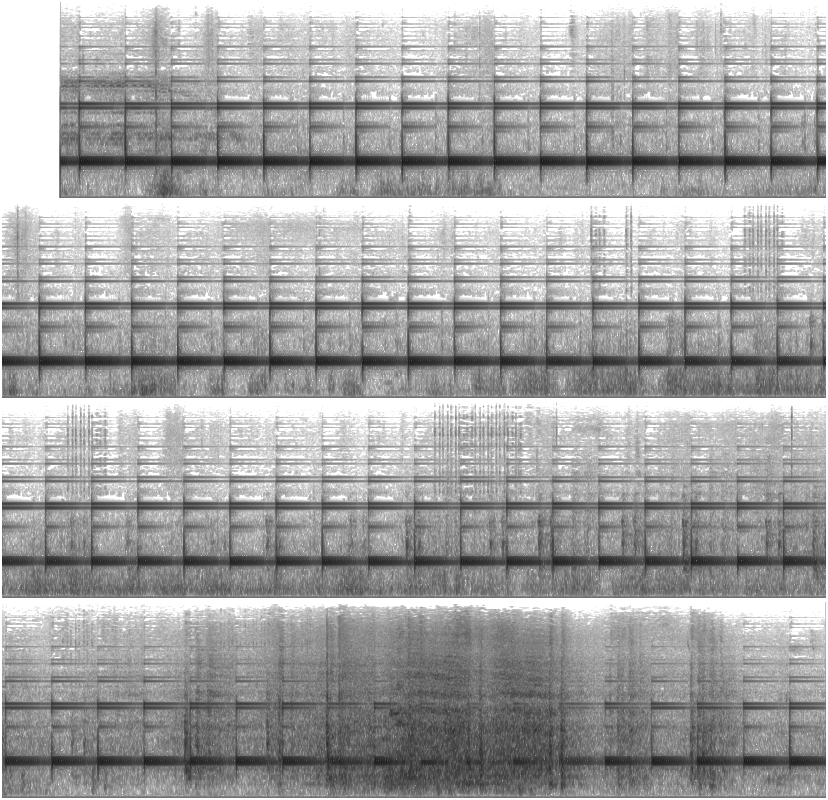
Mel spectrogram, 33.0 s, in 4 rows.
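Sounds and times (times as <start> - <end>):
level crossing bell ringing: 0.6 - 32.9
diesel railcar rumble passing: 12.7 - 32.9.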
